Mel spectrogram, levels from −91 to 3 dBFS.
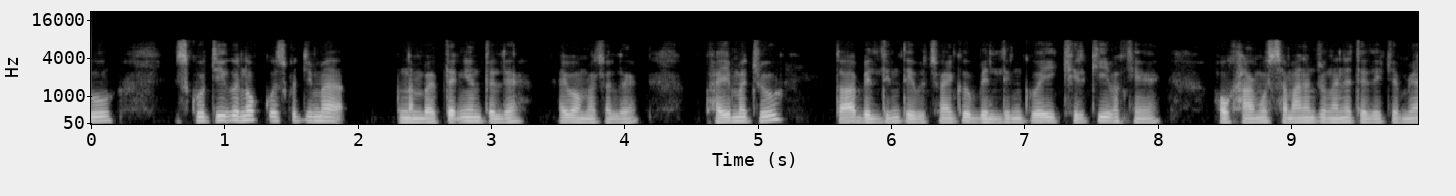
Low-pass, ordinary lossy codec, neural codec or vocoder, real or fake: none; none; codec, 16 kHz, 4.8 kbps, FACodec; fake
